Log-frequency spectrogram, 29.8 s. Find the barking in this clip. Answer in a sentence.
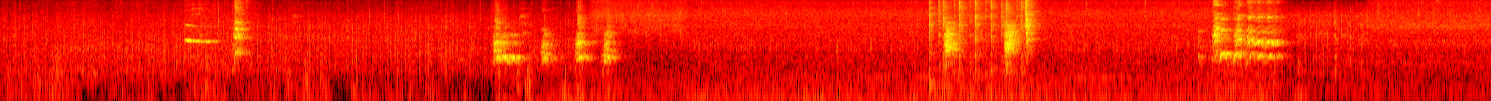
You can hear the barking from 3.7 to 4.8 s, from 9.8 to 12.2 s, from 18.6 to 20.6 s and from 23.9 to 25.6 s.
